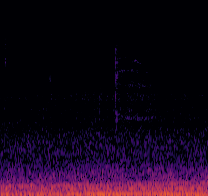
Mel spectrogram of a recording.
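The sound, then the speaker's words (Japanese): Steady low engine and road rumble fills the space, a continuous droning hum from inside a car driving to a business meeting, with no voices and only faint brief ticks above the drone. “えー、打ち合わせに向かっている中、車の中でですね”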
